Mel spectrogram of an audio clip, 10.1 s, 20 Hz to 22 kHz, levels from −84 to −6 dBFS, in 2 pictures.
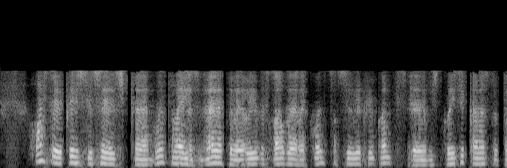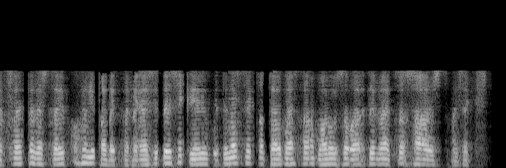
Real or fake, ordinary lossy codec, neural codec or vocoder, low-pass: fake; AAC, 16 kbps; codec, 16 kHz, 0.5 kbps, FreqCodec, smaller model; 7.2 kHz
